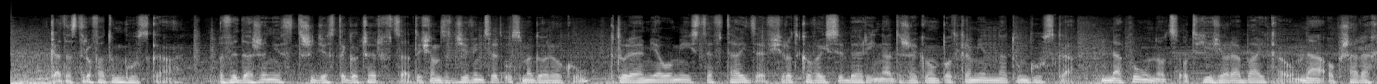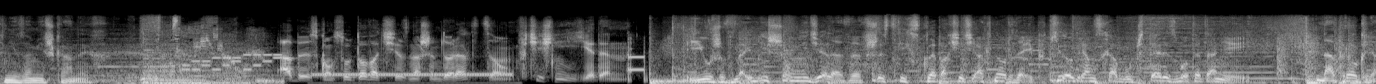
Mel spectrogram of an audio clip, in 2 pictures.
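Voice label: Polish, male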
